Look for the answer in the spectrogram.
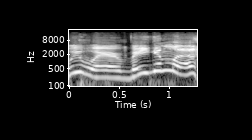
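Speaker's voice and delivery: high, hammed-up southern proclamation breaking into laughter; over-the-top southern accent, cracking up. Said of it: "the accent".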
